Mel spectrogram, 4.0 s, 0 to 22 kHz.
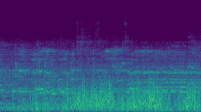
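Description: Hip-hop music with heavy bass playing loudly through a 2006 Dodge Magnum's aftermarket car stereo, eight-inch Memphis Audio M-Sync speakers in the doors, heard from outside the car. This part of the song has no clear words.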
